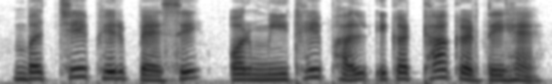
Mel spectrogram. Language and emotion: Hindi, neutral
